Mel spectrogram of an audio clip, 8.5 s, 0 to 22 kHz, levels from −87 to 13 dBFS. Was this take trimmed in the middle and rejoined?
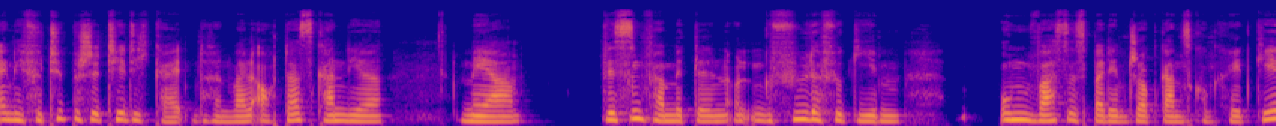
yes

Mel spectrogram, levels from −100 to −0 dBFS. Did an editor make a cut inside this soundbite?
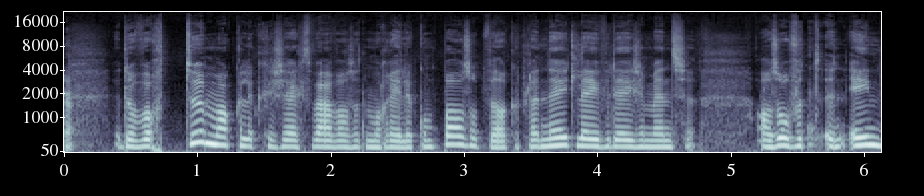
no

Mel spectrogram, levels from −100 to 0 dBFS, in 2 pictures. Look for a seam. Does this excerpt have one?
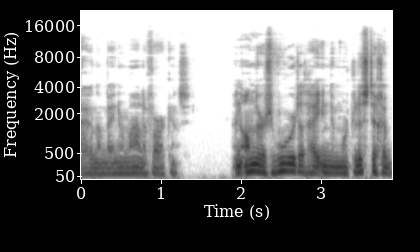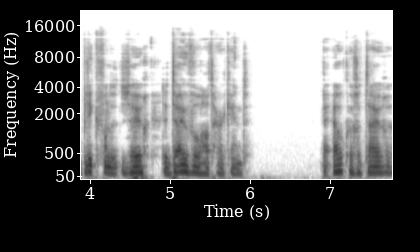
no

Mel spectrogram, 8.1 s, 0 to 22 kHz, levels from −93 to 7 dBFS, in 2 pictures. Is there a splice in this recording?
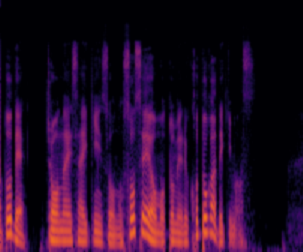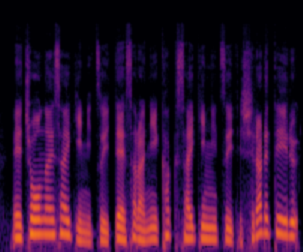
no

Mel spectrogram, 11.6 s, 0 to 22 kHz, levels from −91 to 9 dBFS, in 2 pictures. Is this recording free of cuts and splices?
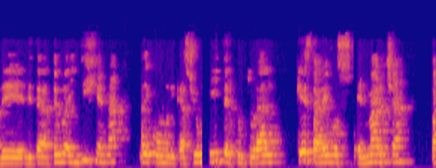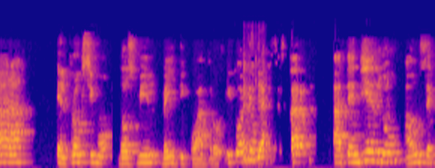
no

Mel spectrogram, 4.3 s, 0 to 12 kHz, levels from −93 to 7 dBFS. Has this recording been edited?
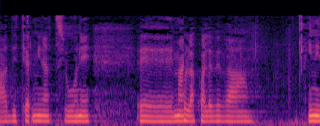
yes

